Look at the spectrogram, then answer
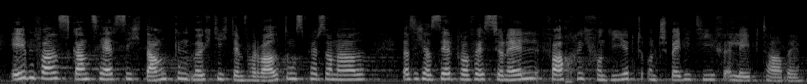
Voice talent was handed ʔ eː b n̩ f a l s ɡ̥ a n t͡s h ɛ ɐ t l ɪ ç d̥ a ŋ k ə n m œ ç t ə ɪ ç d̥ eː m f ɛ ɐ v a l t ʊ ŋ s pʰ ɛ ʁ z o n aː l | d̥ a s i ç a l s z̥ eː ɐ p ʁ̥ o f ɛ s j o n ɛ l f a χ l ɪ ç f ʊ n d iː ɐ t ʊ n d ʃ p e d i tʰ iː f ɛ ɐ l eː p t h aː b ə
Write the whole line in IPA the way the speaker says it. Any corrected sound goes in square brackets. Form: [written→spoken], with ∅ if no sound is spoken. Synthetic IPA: ʔ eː b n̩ f a l s ɡ̥ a n t͡s h ɛ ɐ [t→t͡s] l ɪ ç d̥ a ŋ k ə n m œ ç t ə ɪ ç d̥ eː m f ɛ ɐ v a l t ʊ ŋ s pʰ ɛ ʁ z o n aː l | d̥ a s [i→ɪ] ç a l s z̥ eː ɐ p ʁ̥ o f ɛ s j o n ɛ l f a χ l ɪ ç f ʊ n d iː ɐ t ʊ n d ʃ p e d i tʰ iː f ɛ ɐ l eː p t h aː b ə

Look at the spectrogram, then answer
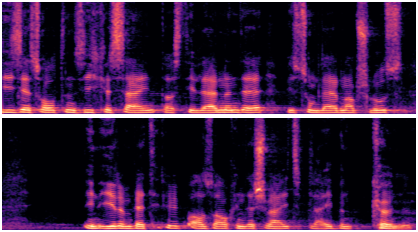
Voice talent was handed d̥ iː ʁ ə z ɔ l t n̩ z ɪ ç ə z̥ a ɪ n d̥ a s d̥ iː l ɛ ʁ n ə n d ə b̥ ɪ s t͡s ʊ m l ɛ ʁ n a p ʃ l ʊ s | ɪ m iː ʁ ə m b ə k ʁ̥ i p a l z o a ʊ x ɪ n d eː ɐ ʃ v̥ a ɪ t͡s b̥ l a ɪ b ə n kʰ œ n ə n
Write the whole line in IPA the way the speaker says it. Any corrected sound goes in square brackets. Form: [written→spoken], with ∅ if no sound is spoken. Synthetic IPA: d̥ iː [ʁ→z] ə z ɔ l t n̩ z ɪ ç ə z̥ a ɪ n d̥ a s d̥ iː l ɛ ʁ n ə n d ə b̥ ɪ s t͡s ʊ m l ɛ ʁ n a p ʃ l ʊ s | ɪ [m→n] iː ʁ ə m b ə [k→t] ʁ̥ [i→iː] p a l z o a ʊ x ɪ n d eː ɐ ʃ v̥ a ɪ t͡s b̥ l a ɪ b ə n kʰ œ n ə n

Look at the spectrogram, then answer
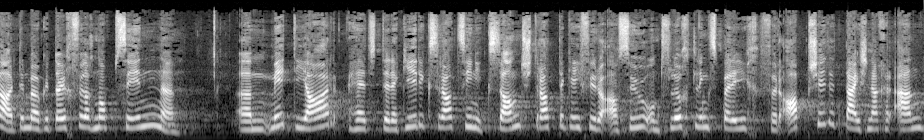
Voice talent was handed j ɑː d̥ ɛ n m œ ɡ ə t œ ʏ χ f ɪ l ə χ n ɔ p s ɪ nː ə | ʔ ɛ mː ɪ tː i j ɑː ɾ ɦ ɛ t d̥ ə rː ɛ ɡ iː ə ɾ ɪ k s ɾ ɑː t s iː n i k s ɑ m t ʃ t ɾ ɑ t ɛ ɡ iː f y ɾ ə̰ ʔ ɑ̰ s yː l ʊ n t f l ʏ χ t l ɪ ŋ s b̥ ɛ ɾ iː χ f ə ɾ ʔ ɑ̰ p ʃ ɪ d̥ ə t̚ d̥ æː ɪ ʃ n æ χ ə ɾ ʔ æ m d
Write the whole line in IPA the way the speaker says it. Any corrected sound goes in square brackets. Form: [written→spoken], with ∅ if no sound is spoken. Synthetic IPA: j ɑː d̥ ɛ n m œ ɡ ə t œ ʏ χ f ɪ l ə χ n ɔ p s ɪ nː ə | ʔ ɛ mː ɪ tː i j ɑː ɾ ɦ ɛ t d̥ ə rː ɛ ɡ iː ə ɾ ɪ k s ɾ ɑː t s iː n i k s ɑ m t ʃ t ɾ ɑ t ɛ ɡ iː f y ɾ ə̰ ʔ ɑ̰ s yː l ʊ n t f l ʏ χ t l ɪ ŋ s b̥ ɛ ɾ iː χ f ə ɾ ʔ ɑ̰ p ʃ ɪ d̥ ə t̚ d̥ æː ɪ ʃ n æ χ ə ɾ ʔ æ [m→n] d

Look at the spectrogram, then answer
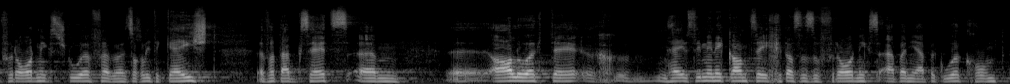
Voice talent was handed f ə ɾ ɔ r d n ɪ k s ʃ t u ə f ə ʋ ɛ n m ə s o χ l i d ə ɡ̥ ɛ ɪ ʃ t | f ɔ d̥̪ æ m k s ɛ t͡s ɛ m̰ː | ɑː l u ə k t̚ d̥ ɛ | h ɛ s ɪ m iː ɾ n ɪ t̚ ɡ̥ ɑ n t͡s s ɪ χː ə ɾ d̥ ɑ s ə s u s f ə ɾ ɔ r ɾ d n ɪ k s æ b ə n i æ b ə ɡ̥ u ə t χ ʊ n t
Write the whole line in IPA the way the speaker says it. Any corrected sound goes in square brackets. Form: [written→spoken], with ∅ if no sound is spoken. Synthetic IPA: f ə ɾ ɔ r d n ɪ k s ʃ t u ə f ə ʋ ɛ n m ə s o χ l i d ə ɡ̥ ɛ ɪ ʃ t | f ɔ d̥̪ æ m k s ɛ t͡s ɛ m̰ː | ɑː l u ə k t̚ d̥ ɛ | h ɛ s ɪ m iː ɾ n ɪ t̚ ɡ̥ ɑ n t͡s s ɪ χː ə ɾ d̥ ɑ s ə s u [s→f] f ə ɾ ɔ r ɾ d n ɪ k s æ b ə n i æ b ə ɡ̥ u ə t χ ʊ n t

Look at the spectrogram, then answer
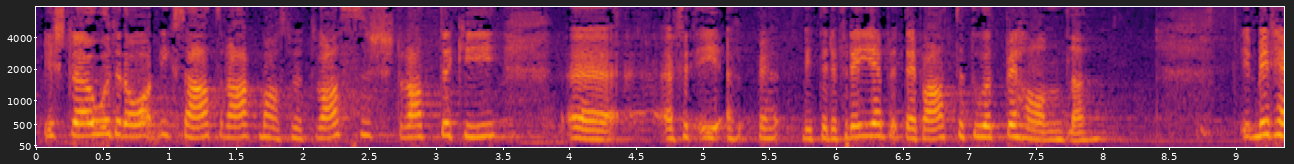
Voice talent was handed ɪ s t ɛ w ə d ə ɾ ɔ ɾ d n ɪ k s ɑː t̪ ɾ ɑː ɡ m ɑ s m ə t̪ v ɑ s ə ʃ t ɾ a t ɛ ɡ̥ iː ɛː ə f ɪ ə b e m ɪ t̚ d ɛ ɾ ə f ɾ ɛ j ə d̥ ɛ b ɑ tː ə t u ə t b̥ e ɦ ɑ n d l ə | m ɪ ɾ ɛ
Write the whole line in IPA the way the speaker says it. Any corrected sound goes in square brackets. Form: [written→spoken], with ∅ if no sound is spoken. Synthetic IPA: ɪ [s→ʃ] t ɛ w ə d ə ɾ ɔ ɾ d n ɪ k s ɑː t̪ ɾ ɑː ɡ m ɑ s m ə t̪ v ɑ s ə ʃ t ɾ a t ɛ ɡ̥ iː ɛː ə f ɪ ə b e m ɪ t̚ d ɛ ɾ ə f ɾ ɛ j ə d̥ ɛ b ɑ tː ə t u ə t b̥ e ɦ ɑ n d l ə | m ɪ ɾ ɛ

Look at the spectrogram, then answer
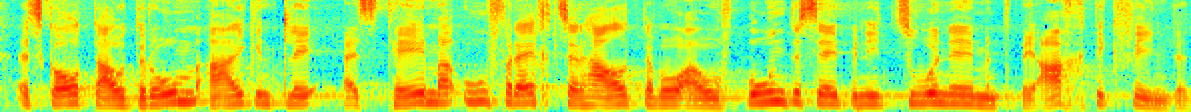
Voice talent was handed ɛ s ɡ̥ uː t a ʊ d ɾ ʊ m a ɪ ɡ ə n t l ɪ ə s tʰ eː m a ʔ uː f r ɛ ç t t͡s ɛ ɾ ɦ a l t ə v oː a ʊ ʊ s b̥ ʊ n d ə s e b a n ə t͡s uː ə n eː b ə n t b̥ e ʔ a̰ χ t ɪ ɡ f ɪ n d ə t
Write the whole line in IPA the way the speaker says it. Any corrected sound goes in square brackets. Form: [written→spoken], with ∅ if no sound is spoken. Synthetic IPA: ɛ s ɡ̥ [uː→ɔː] t a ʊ d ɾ ʊ m a ɪ ɡ ə n t l ɪ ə s tʰ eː m a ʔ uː f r ɛ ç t t͡s ɛ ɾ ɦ a l t ə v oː a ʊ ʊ [s→f] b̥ ʊ n d ə s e b [a→ə] n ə t͡s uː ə n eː [b→m] ə n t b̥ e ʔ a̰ χ t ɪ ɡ f ɪ n d ə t

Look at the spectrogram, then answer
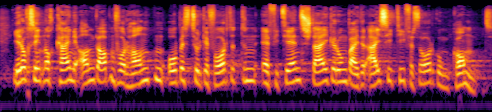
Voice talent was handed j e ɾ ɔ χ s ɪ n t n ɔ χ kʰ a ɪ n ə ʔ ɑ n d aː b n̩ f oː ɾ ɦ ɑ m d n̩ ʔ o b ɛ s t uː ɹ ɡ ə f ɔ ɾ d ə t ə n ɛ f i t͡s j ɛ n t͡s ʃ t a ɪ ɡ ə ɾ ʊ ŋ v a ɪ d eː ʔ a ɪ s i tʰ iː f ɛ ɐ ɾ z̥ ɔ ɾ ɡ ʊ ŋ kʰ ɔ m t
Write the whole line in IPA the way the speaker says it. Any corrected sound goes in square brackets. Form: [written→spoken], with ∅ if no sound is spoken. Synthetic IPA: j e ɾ ɔ χ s ɪ n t n ɔ χ kʰ a ɪ n ə ʔ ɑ n [d→ɡ] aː b n̩ f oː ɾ ɦ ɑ [m→n] d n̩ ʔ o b ɛ s [t→t͡s] uː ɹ ɡ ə f ɔ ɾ d ə t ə n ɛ f i t͡s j ɛ n t͡s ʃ t a ɪ ɡ ə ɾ ʊ ŋ [v→b] a ɪ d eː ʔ a ɪ s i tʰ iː f ɛ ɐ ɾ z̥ ɔ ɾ ɡ ʊ ŋ kʰ ɔ m t

